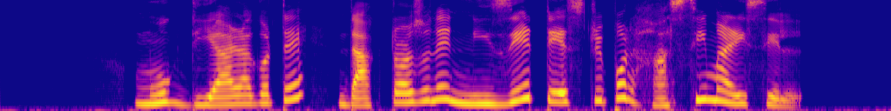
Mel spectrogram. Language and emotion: Assamese, disgusted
